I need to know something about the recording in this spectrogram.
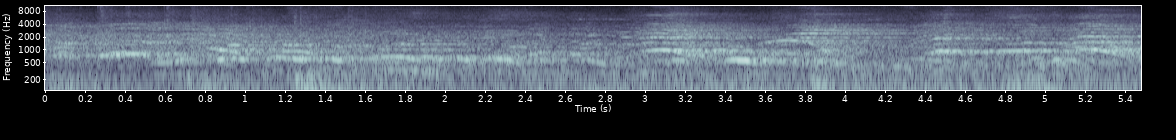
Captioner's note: crowd yelling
